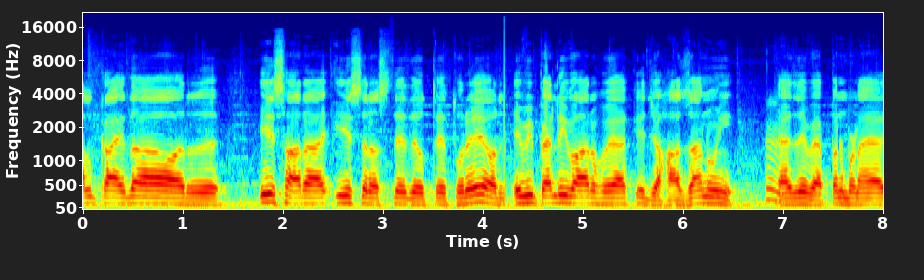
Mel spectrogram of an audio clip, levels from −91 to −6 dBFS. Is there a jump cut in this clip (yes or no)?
yes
